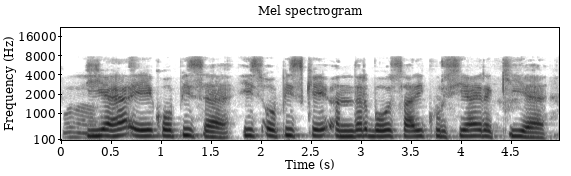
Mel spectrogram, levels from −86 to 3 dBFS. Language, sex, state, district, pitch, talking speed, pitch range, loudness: Hindi, male, Uttar Pradesh, Saharanpur, 205 Hz, 155 wpm, 195-215 Hz, -13 LUFS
